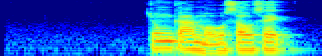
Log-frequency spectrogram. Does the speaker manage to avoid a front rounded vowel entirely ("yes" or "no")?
yes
